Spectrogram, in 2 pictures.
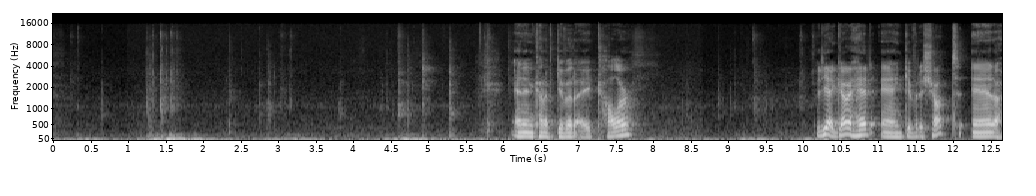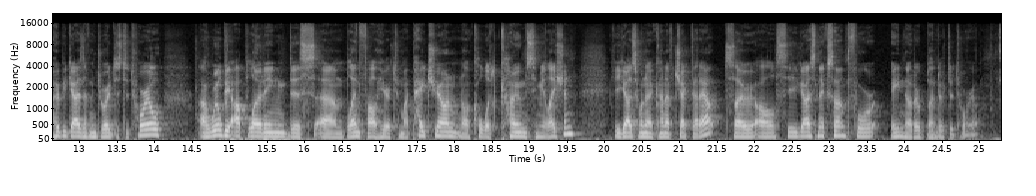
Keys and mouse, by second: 0.3 click, 0.9 s, 1.1 x, 1.2 x, 2.4 click, 2.7 r, 3.5-3.9 drag, 4.0 z, 6.1 click, 6.7-7.0 drag, 7.4-8.6 drag, 8.6 g, 8.7 z, 9.7 ctrl+s, 9.9 ctrl+s, 14.6 shift+Left, 14.9 space, 24.8 space, 25.2 ctrl+s.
